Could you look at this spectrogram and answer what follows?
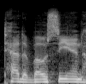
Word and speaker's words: Tadevosyan: We are your host, Michael and Courtney Weaver, and we have a special guest with us today, Tadevosyan. how are you? I am great, and you pronounced my last name perfectly.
